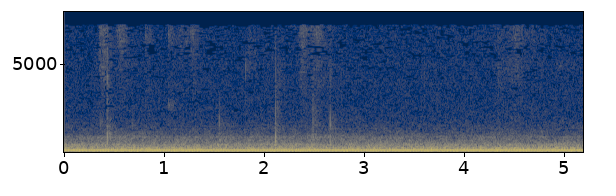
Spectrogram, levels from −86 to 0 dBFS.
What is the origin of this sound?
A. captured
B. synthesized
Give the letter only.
A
